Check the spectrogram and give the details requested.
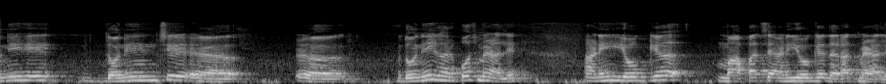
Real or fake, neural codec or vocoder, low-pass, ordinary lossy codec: real; none; 7.2 kHz; none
